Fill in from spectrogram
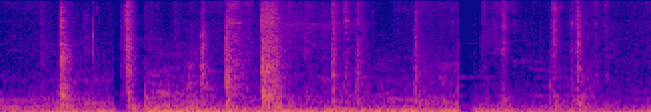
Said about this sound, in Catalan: Doncs escolta, està a punt de començar la cursa, què hem de fer? Doncs pujar al cotxe, eh, cordar-nos el cinturó i posar-nos en marxa.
